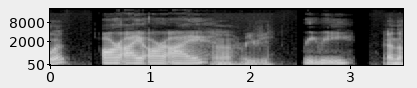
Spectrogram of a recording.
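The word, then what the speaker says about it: Riri: the madoka didi did you how do you spell that r-i-r-i ah rishi ri-ri and the homura we don't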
